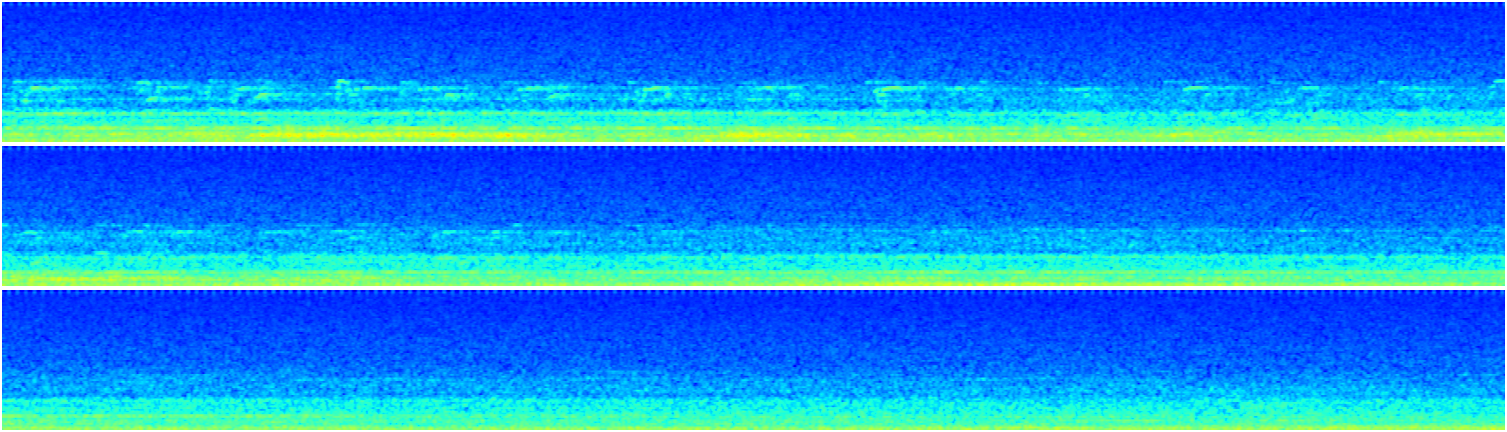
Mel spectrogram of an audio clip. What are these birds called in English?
Canada Goose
